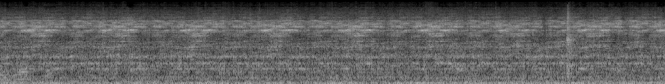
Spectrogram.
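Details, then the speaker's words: Minneapolis-Moline X231 prototype bolster casting line-bored with a flat-belt-lathe-driven boring bar, first roughing bit: even high-pitched cutting hiss, gentle pulse about once a second, no skips, cutting all the way around 360°; steady uninterrupted cut. "we're finally starting to cut all the way around 36 60° you hear it in the cutter you don't have that uh that skip that"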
